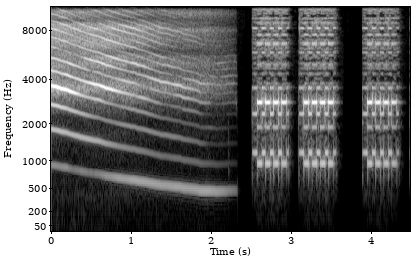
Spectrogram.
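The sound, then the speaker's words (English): A long descending electronic tone gives way to a phone ringing in three short, trilling bursts separated by brief pauses, loud, with no voices. “Pick, pick, pick, pick up your phone.”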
